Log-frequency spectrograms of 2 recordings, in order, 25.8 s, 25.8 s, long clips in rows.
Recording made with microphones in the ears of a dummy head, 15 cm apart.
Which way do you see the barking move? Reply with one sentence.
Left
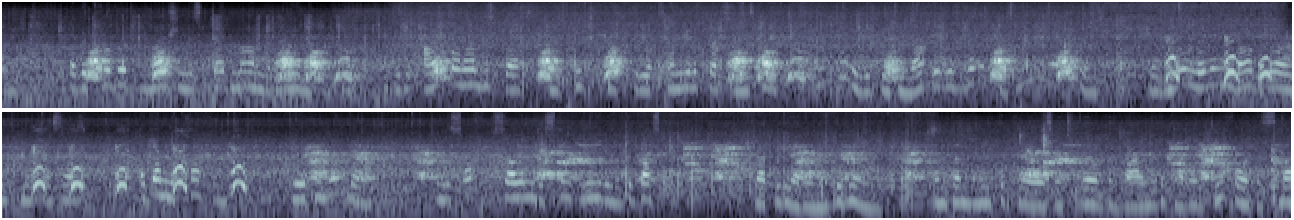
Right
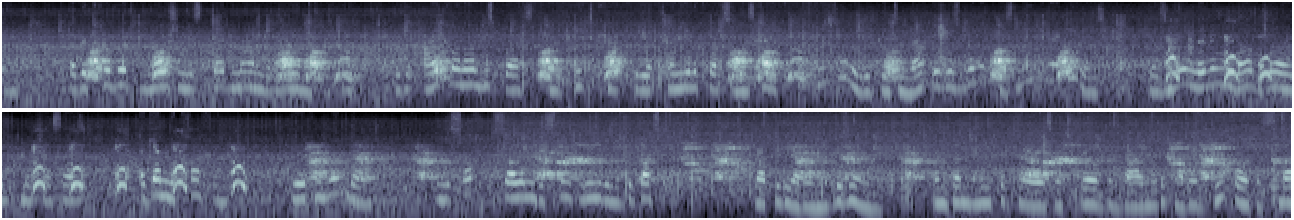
You can hear the barking stay put.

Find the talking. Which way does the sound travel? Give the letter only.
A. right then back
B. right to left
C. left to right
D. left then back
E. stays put
E.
